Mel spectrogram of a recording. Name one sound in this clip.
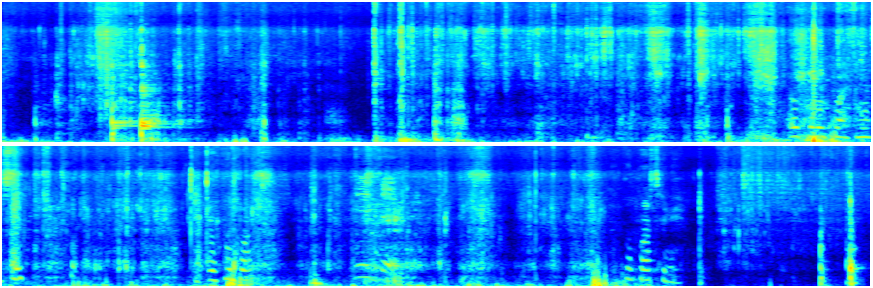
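Wet sand scrapes against a metal basin.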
